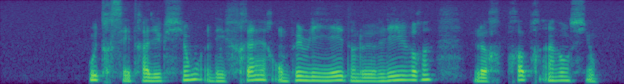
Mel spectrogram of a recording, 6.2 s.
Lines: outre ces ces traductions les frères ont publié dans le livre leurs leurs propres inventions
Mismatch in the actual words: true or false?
true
